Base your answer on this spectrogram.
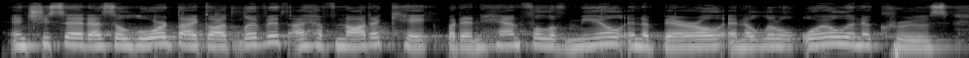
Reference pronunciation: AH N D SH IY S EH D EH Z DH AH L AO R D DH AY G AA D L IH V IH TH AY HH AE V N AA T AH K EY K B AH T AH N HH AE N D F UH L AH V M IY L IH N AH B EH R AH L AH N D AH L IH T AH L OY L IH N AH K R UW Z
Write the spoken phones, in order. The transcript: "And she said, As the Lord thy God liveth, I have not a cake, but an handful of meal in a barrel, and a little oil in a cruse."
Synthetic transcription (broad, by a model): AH N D SH IY S EH D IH Z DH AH L AO R D DH AY G AA D L IH V IH TH AY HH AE V N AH T AH K EY K B AH T AH N HH AE N D F UH L AH V M IY L IH N AH B EH R L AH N AH L IH T L OY L IH N AH K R UW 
